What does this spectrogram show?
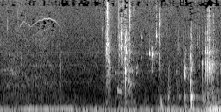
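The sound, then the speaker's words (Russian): A plastic water bottle being opened: a short series of crinkling crackles and clicks as the cap twists off, with a faint slosh of liquid and no talking. “Я открою воду, потому что горло уже пересыхает от нервов.”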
